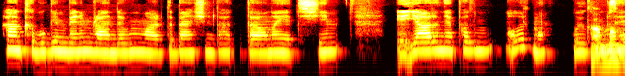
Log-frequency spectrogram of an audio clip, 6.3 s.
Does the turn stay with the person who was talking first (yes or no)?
no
